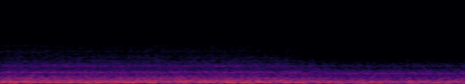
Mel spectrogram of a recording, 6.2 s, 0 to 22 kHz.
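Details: 2022 Tesla Model 3 rear-wheel drive with heat pump, very warm day, defrost on, heard from outside: low, steady hum and rumble with no knocks or squeals; heat pump running normally.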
